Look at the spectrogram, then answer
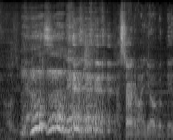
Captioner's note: laughter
